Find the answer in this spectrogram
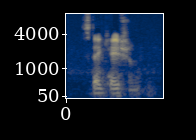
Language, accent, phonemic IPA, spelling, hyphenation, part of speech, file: English, General American, /ˌsteɪˈkeɪʃ(ə)n/, staycation, stay‧cat‧ion, noun / verb, En-us-staycation.mp3
- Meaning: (noun) 1. A vacation spent at or close to home 2. A vacation spent at or close to home.: A vacation spent at one's own home without other overnight accommodation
